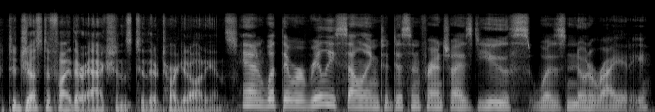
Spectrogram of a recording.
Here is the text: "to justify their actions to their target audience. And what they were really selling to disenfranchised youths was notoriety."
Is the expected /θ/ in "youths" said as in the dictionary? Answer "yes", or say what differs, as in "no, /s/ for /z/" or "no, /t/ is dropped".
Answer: yes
